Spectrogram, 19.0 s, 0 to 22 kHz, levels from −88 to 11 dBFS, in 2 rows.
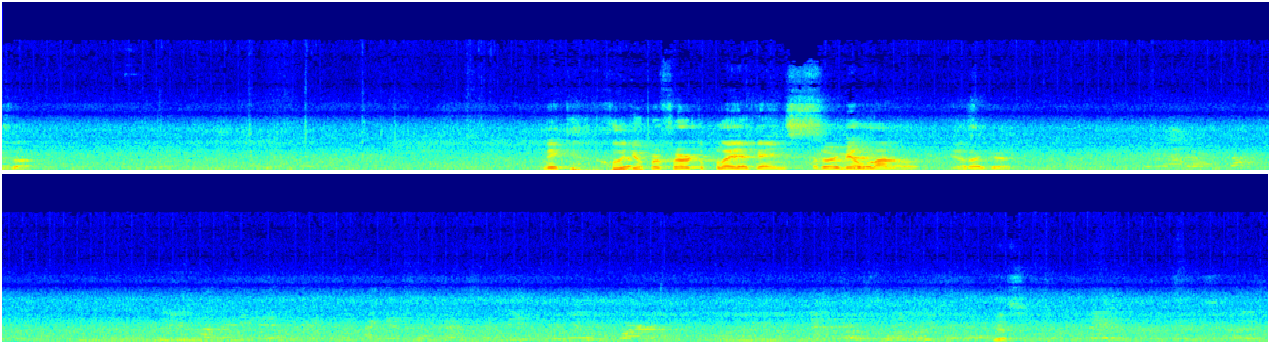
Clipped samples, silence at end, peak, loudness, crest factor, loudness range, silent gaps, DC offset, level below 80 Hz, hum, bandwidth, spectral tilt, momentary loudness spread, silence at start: under 0.1%; 0 s; -2 dBFS; -25 LUFS; 24 dB; 14 LU; none; under 0.1%; -64 dBFS; none; 17 kHz; -4 dB/octave; 17 LU; 0 s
